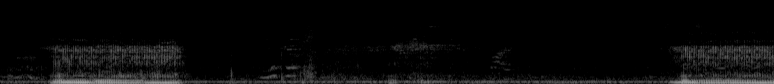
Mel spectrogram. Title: 7 months old Great Dane snoring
